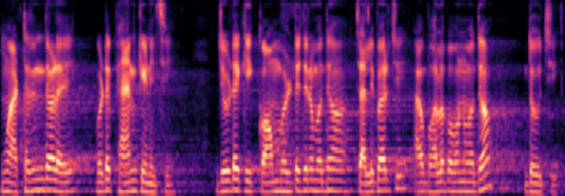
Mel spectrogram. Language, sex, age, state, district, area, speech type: Odia, male, 18-30, Odisha, Dhenkanal, rural, spontaneous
